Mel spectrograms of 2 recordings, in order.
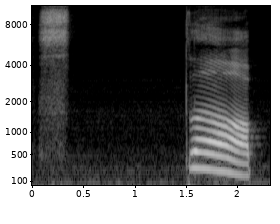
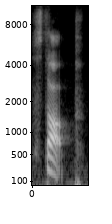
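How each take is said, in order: First: The word is said slowly and drawn out. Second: The word is said quickly and clipped short. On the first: "you say really slowly, like stop" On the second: "if you say it quickly, you won't hear it"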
